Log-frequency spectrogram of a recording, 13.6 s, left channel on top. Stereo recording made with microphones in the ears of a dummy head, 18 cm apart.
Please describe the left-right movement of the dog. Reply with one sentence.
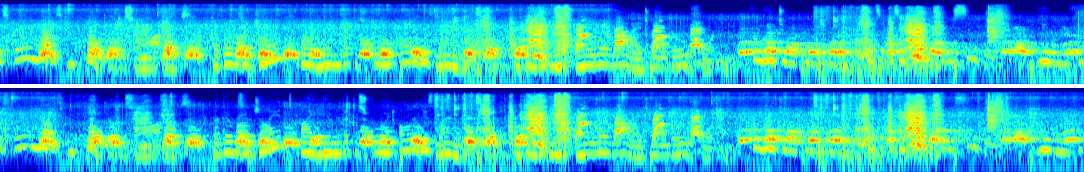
You can hear the dog move from left to right.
